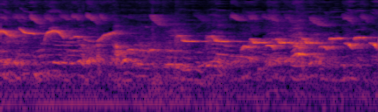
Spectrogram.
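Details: Contest hwamei placed against a fighting bird keeps up a fast, varied stream of whistled notes, up-slurs and looping phrases at mid to high pitch without pause.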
